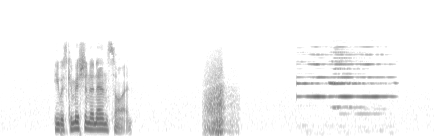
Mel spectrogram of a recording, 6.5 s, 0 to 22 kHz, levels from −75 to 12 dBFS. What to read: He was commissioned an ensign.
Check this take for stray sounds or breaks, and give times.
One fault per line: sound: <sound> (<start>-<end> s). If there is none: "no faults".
sound: whoosh (3.0-3.6 s)
sound: squeak (4.5-6.0 s)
